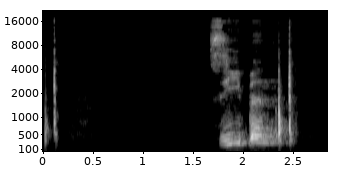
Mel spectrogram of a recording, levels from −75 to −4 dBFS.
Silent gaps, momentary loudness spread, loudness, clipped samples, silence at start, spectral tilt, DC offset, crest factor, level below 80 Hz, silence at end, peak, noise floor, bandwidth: none; 10 LU; -26 LUFS; under 0.1%; 0 s; 0 dB/octave; under 0.1%; 28 dB; -86 dBFS; 0.3 s; -2 dBFS; -75 dBFS; 17 kHz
